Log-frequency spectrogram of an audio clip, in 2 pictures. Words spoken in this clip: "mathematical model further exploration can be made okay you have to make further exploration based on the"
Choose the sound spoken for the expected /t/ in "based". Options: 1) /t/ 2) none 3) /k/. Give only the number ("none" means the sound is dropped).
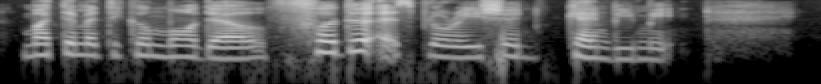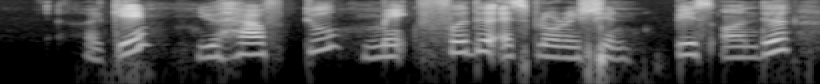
2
